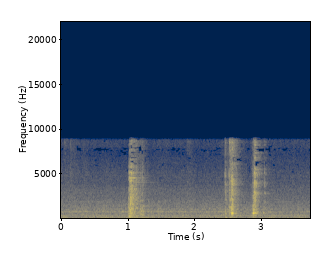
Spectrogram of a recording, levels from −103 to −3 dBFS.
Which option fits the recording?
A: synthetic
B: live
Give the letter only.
B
